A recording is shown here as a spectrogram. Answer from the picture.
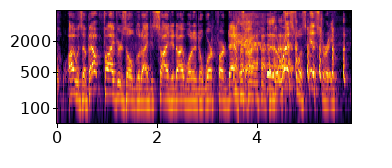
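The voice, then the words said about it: Made-up nerdy lower Midwest accent. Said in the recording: “I like the accent ... Where is that from? Like a ... lower ... Midwest ... it's a made up ... horrible ... nerd it. Accent”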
